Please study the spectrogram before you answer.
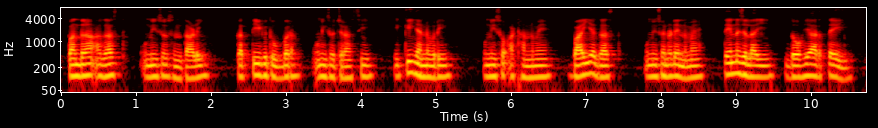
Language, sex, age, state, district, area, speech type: Punjabi, male, 18-30, Punjab, Rupnagar, rural, spontaneous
